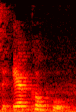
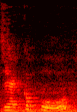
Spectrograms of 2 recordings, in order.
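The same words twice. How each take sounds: First: The name is said with an Italian pronunciation. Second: The name is said with an English pronunciation. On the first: The speaker calls it right. "in Italy they'll pronounce in such a way" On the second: The speaker calls it wrong. "you should not say as Jacopo"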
